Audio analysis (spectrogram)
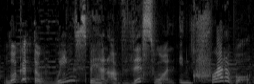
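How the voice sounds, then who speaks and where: A woman's voice: fairly high pitch, wildly swooping pitch, unhurried, soft background music. An actress playing a vain, bossy female hatchling in a children's radio comedy, boastful and dramatic. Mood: haughty curiosity. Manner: boastful, dramatic, critical of others' mistakes. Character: vain, bossy female hatchling seeking her grand origins.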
